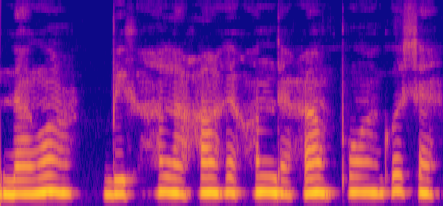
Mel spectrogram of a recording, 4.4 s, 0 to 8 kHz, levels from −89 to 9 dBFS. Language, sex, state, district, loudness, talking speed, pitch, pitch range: Assamese, male, Assam, Sonitpur, -12 LUFS, 95 wpm, 210 Hz, 200-220 Hz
